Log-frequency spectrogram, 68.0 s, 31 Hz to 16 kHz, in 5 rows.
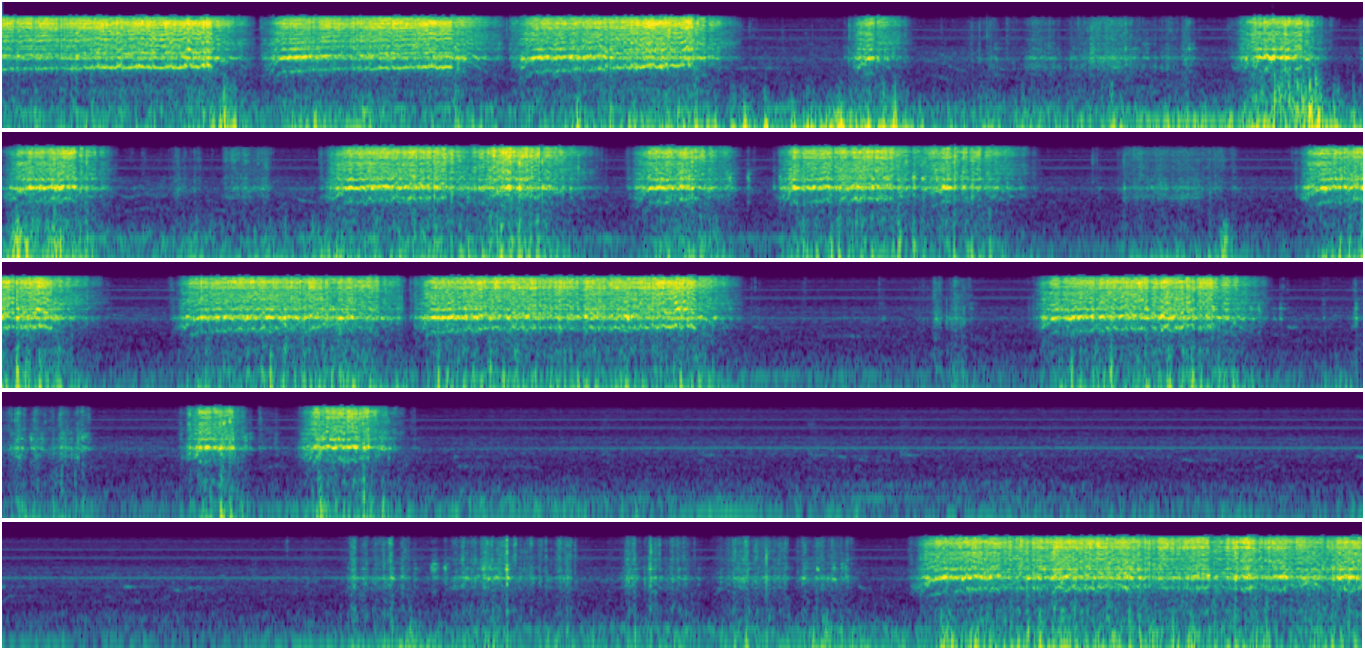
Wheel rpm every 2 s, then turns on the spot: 140, 120, 100, 80, 20, 20, 60, 30, 80, 50, 70, 80, 10, 80, 70, 120, 150, 20, 30, 100, 10, 40, 20, 0, 0, 0, 0, 0, 10, 10, 20, 40, 150, 160.
40-42 58-62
